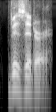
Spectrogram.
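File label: "visitor", American English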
